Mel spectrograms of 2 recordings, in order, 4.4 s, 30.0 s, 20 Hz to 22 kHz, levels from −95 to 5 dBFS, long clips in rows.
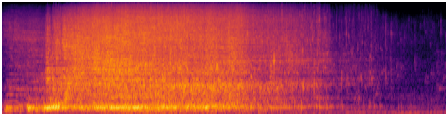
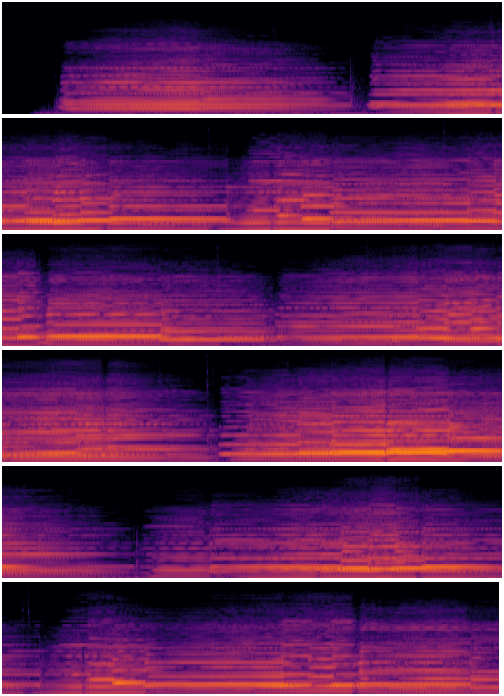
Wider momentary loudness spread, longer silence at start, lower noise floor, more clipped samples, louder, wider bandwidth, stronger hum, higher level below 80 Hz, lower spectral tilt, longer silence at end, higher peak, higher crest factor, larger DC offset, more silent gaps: about the same, 18 LU vs 17 LU; second, 0 s vs 0.55 s; second, -46 dBFS vs -68 dBFS; neither; first, -10 LUFS vs -32 LUFS; first, over 20 kHz vs 11 kHz; neither; about the same, -52 dBFS vs -54 dBFS; second, -1.5 dB/octave vs -6 dB/octave; first, 1.15 s vs 0 s; first, 0 dBFS vs -14 dBFS; about the same, 14 dB vs 18 dB; neither; neither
